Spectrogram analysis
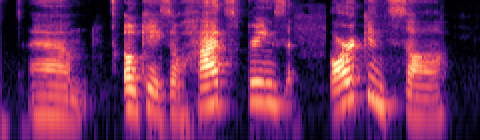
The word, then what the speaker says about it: Arkansas: okay so Hot Springs Arkansas I know it has an S at the end but it's pronounced Arkansas the city of Hot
